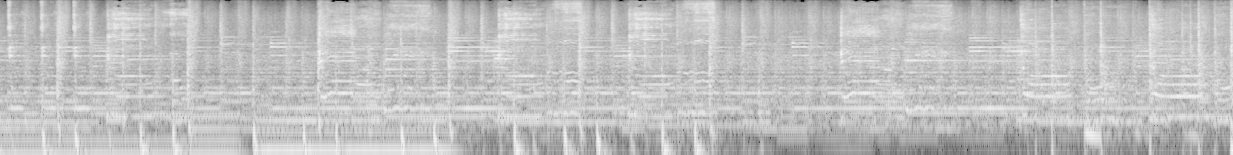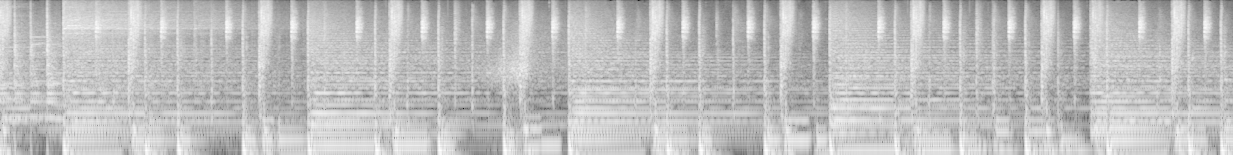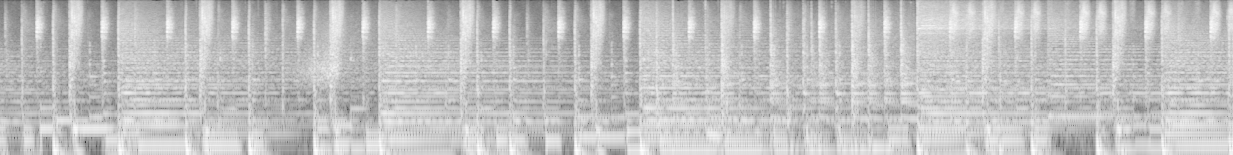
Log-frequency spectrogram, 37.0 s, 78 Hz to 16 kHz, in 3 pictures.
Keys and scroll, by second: 3.4 ctrl+z, 11.4 4, 11.5 Return, 15.1 Escape, 16.1 Return, 16.9 Return, 17.9 Escape, 18.4 2, 18.7 Return, 19.5-22.4 typing, 19.6 Return, 20.4 Return, 20.5 Escape, 21.9 Escape, 22.5 Return, 24.0 Escape, 24.4 1, 25.1 2, 25.6 2, 25.7 Return, 26.1 2, 26.2 Return, 27.2 Escape, 27.8 1, 28.5 2, 28.8 Return, 29.2 2, 31.4 Escape, 31.8 1, 31.9 Return, 32.7 Return, 33.2 2, 34.2 Escape, 34.6 1, 34.7 Return, 35.4 2, 36.5 2, 36.5 Return.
